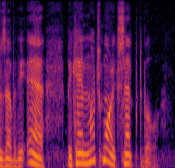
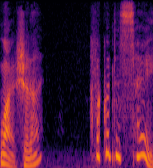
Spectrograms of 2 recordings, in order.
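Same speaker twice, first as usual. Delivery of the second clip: fed-up, put-upon, exasperated, rising; 4 semitones higher than usual. Reading a novel aloud, a character answers a question about being upset: exasperated. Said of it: "Steve sounded exasperated".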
